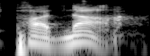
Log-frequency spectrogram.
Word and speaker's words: partner: And sometimes they put the accent on the second syllable, so it's padna.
